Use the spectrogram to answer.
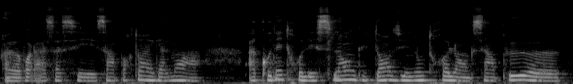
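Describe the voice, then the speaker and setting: Mellow-voiced woman, hesitant vlogger. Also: on the low side, steady tone, moderate pace. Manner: hesitant, many filler sounds. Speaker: video host. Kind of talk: casual explainer video.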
